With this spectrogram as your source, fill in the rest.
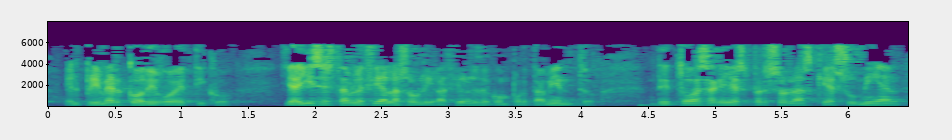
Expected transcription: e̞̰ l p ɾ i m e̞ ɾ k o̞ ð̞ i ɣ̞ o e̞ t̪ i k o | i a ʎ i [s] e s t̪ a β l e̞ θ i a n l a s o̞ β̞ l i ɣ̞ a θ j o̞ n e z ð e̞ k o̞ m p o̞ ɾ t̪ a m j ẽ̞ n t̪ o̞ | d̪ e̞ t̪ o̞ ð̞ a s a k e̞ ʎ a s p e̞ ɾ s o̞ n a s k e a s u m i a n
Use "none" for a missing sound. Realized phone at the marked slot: s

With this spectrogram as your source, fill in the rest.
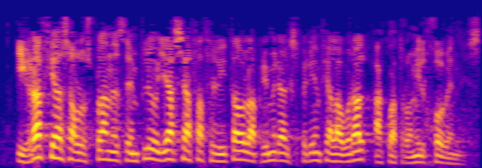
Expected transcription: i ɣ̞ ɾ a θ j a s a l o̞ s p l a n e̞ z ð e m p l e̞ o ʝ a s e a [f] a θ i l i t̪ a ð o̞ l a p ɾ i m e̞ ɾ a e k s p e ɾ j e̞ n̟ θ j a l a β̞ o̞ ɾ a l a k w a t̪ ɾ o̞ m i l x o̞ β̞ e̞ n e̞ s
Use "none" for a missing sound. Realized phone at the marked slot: f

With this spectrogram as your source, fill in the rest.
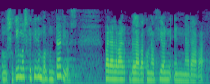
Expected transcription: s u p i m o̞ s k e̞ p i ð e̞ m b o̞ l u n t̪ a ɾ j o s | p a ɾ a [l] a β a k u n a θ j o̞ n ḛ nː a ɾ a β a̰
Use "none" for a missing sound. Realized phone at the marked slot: l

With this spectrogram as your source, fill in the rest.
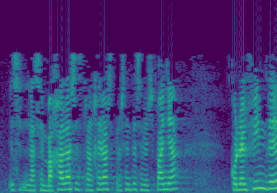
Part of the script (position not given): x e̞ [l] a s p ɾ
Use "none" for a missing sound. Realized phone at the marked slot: ɾ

